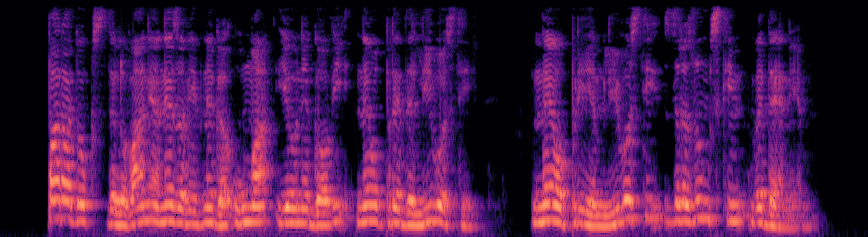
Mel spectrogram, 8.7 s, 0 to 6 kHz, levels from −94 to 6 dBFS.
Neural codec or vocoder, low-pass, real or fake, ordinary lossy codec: none; 5.4 kHz; real; none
